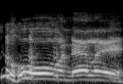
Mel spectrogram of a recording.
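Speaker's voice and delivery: Oh, Nelly laughed out loud and high; laughing catchphrase. Retold or imitated. Co-host echoing the Regal catchphrase, laughing loudly. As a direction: giggle the catchphrase through laughter.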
